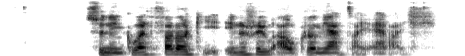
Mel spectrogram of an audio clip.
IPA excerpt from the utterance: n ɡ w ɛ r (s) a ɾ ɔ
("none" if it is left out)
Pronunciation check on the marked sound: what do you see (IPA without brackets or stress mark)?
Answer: θ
